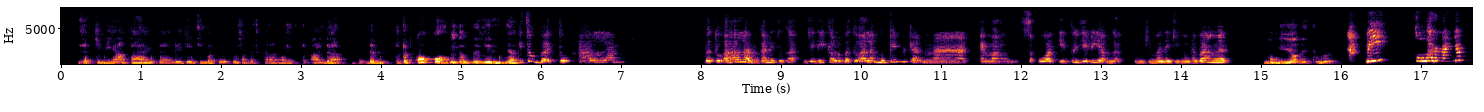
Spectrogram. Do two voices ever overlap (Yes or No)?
No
